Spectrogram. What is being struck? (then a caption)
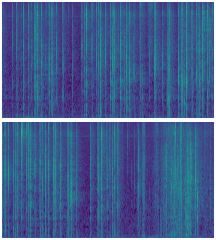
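Clear vinyl zip pouch holding pens and markers. A hand-sized clear vinyl zip pencil case with pink trim, full of markers and pens, is held in both hands and handled with fingertips and long nails. Dense crinkling, tapping and squeezing of the plastic produce rapid, sharp, bright clicks and crackles over a low rustle, continuing throughout.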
